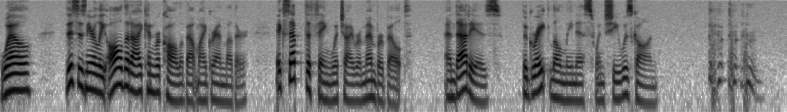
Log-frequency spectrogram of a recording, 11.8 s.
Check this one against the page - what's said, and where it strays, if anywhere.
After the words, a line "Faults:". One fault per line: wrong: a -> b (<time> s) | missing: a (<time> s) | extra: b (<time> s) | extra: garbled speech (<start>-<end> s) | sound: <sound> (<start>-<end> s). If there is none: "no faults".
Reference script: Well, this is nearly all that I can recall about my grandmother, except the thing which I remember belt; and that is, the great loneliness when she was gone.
Well, this is nearly all that I can recall about my grandmother, except the thing which I remember belt; and that is, the great loneliness when she was gone.
Faults:
sound: cough (10.6-11.5 s)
